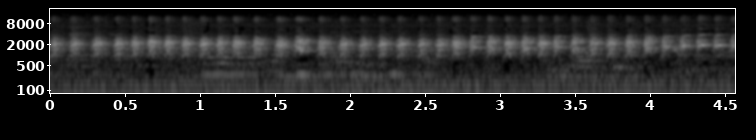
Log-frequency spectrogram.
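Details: A Yellow-vented Bulbul (trocokan), a pet bird in breeding condition, pours out a continuous, very fast buzzing trill of harsh pulses throughout, indoors.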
